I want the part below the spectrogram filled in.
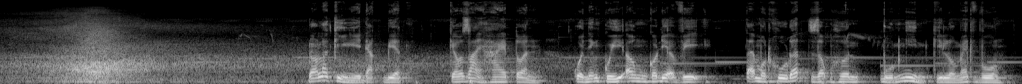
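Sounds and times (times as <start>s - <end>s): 
luxury car engine hum and tire hiss at a rural resort in Northern California: 0.0s - 5.8s
speech: 3.1s - 10.2s.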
